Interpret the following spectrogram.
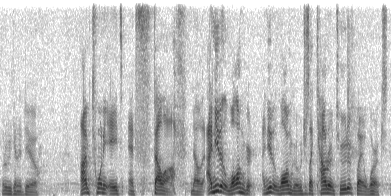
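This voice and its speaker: A young man livestreams on YouTube while making thumbnails, chatting loosely and thinking aloud in slangy, sweary rambles. His voice is medium-pitched with lively intonation at normal speed, and there's a little hiss or hum in the audio.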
